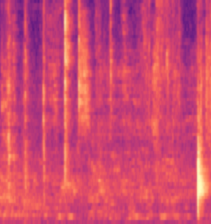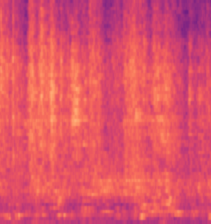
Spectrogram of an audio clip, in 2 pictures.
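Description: Quiet handling of a trading card and a rigid clear plastic card holder, with one sharp click about halfway through.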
